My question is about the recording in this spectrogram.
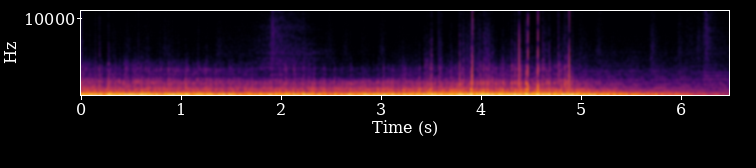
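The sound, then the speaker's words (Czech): A deep, continuous roar of rocket engines firing during a static fire test, throttled to roughly half of nominal thrust, with two engines failing to start. Loud and heavy in the low end with crackling bursts, holding steady for several seconds before beginning to fade. “Nejedná se tedy o nejsilnější statický zážeh v dějinách.”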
